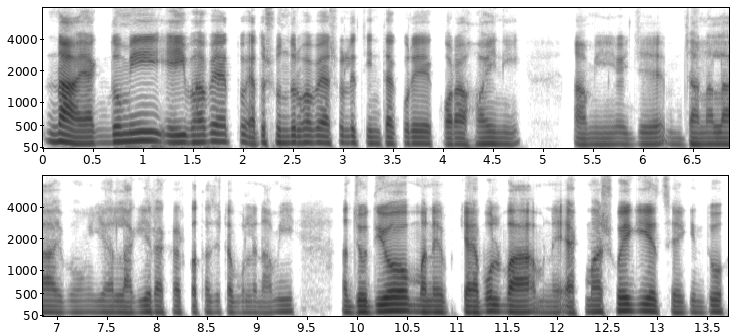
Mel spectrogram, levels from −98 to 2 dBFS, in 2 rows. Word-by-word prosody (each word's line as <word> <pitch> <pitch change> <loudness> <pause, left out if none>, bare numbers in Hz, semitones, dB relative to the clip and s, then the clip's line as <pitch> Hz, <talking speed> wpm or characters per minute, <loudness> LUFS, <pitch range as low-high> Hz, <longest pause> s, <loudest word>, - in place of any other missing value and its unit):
না 170 - +10 0.3
একদমই 165 +7 +2 0.3
এইভাবে 155 +2 +2
এত 160 - -21 0.2
এত 120 - -12
সুন্দরভাবে 145 0 -1
আসলে 145 +1 -5
চিন্তা 130 0 -3
করে 130 -1 -2 0.2
করা 120 0 -1
হয়নি। 120 -1 -3 0.7
আমি 115 +1 -6 0.2
ওই 115 - -8
যে, 120 0 -5 0.4
জানালা 120 0 -2 0.2
এবং 115 +1 -12 0.2
ইয়া 120 0 -6
লাগিয়ে 120 +3 -3
রাখার 115 0 -6
কথা - - -6
যেটা 120 0 -8
বললেন 115 0 -11
আমি 125 +2 -6 0.7
যদিও 130 +3 +7 0.3
মানে 120 0 +2 0.3
কেবল 120 +3 +3
বা 120 -1 +7 0.2
মানে 115 0 -8 0.2
একমাস 125 +1 -2
হয়ে 140 0 +7
গিয়েছে 135 -3 +2
কিন্তু 120 0 -5
125 Hz, 140 wpm, -26 LUFS, 120-140 Hz, 0.7 s, না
